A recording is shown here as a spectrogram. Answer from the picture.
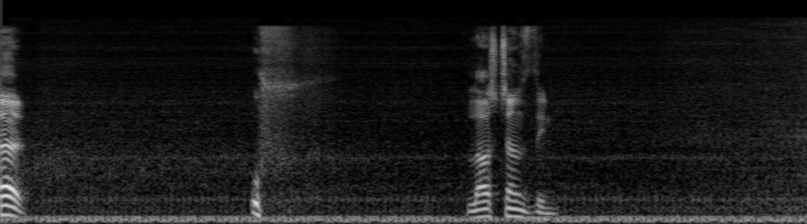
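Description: Steady low rumble of a vehicle heard from inside its cabin, with a short spoken phrase about two-thirds of the way through and a brief vocal sound about two seconds in.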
